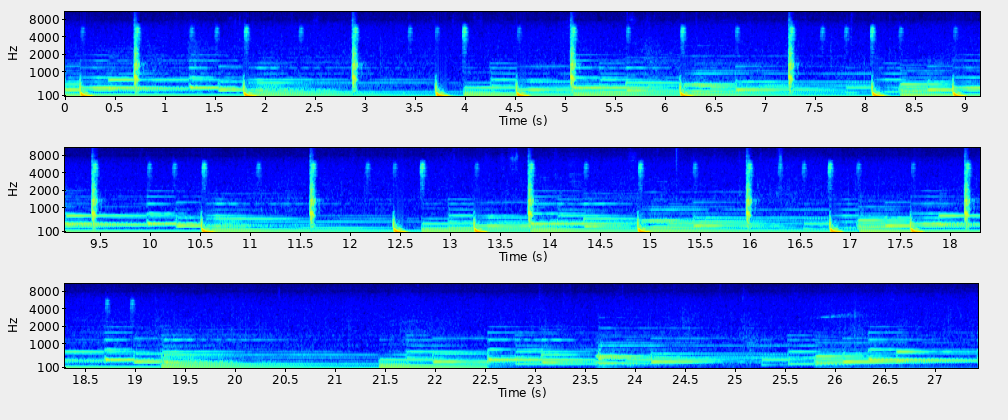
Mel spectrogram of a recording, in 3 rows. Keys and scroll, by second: 14.2-15.1 typing, 20.5 z, 25.0 k, 26.7 z.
